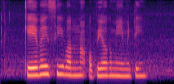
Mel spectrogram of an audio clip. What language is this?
Telugu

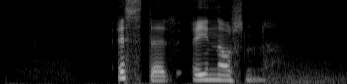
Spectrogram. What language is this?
Norwegian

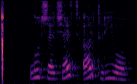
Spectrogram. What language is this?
Russian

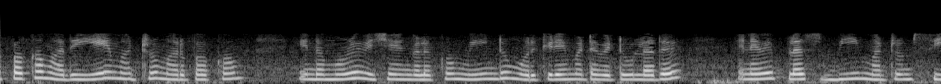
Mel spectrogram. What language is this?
Tamil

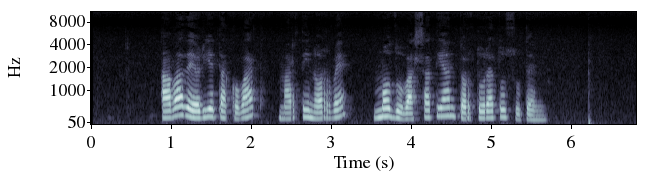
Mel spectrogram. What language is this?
Basque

